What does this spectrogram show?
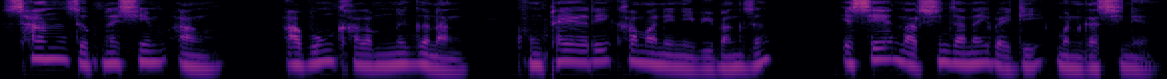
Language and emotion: Bodo, fearful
